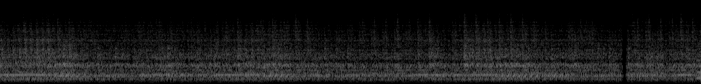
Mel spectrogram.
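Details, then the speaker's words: Montgomery Ward fan-forced radiant heater salvaged from a dump, running: quiet chattering rattle over a soft fan whir; old fan rattles, bearings have play and are possibly dry, cause unconfirmed. "They don't always have to be locked up when the bearings are dry. rattly old fan."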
